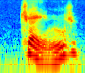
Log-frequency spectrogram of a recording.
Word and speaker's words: change: Badate bene ai tranelli della pronuncia come la E muta alla fine di change, arrive, take.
